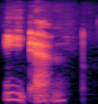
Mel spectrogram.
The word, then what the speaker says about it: en: Next one is EN, which is pronounced like earn, as in burn. But the sound is shorter, so instead of earn, it's n.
